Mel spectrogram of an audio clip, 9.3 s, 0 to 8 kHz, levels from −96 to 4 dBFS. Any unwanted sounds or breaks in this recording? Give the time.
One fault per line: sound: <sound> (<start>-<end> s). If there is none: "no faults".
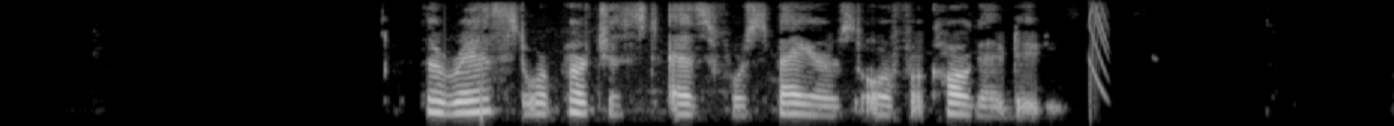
sound: chirp (7.3-7.4 s)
